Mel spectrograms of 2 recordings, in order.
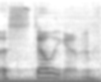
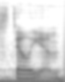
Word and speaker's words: stellium: was like you know it's actually a Latin word is called still IAM not still young her name is stormy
